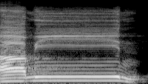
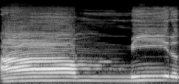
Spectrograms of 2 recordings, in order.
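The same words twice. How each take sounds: First: The first vowel is kept short. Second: The m sound is doubled and held. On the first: It asks that the prayer be answered. The speaker calls it right. "അലിഫിന്റെ നീളം കുറച്ചുകൊണ്ട്" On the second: It means intending or aiming for something. The speaker calls it wrong. "മീമിന് ഷദ്ദ് കൊടുത്തുകൊണ്ട്"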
